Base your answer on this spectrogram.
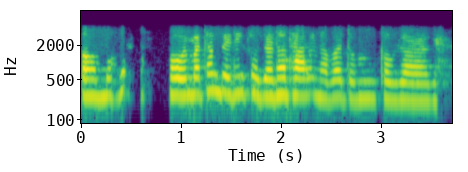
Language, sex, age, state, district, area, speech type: Manipuri, female, 30-45, Manipur, Kangpokpi, urban, conversation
